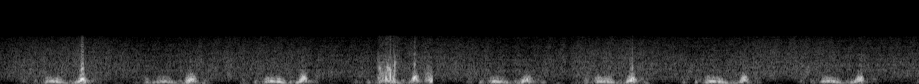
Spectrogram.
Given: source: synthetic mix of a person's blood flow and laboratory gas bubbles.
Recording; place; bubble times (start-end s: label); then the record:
Doppler ultrasound of blood flow; precordium
3.77-3.99 s: bubbles
4.24-4.33 s: bubbles
From the record:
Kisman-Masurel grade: 123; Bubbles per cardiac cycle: 1 to 2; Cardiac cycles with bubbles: 10 to 50%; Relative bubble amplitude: loud (0.450 to 0.775); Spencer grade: 2 (many but less than half of the cardiac periods contain bubble signals, singularly or in groups); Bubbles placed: only in the low amplitude regions of the cardiac cycle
